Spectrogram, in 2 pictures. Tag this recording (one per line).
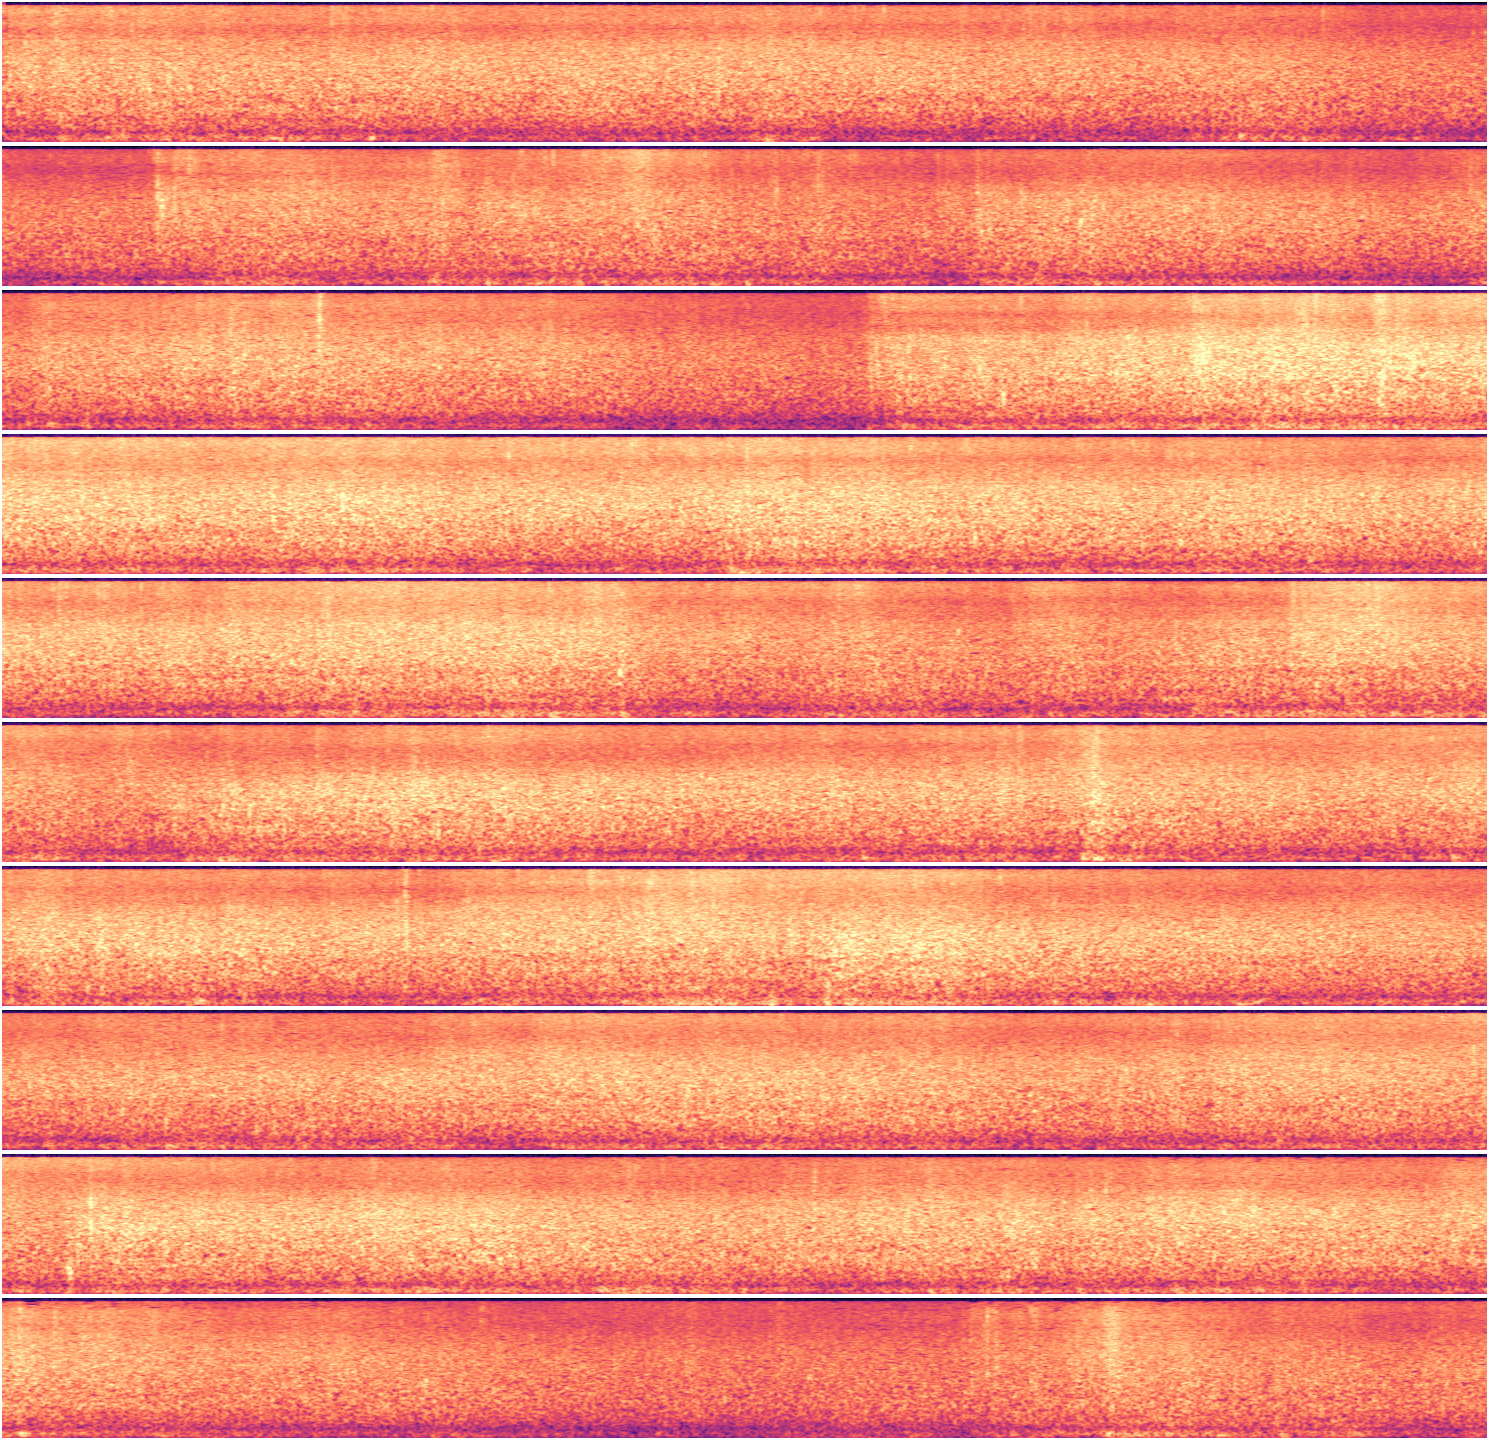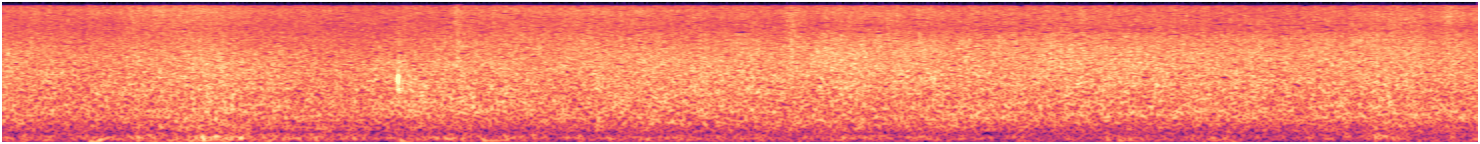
beach
waves
sea
ocean
light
